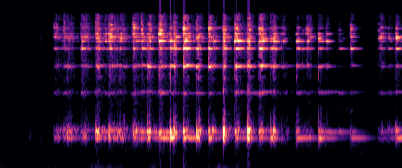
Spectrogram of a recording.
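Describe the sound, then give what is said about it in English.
A small bell, rung as the signal to turn the page, is rung rapidly and continuously for about three seconds, giving a bright, high, clanging jingle, then pauses briefly and starts ringing again. No one speaks. “That's the bell that we ring in order to turn the page.”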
